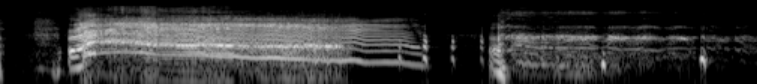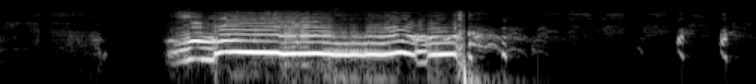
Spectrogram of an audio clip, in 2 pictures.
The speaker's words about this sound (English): Give us one. Give us the scream. That's where I just get lazy and insert a sound effect and you go, oh, that sounds amazing,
